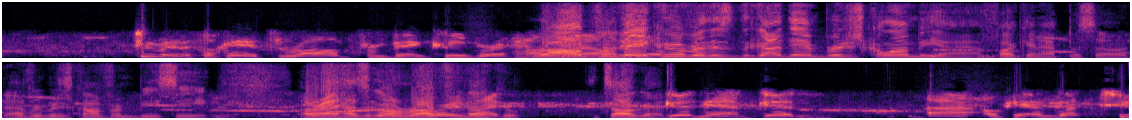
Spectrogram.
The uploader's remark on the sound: The bad advice question/call in show.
